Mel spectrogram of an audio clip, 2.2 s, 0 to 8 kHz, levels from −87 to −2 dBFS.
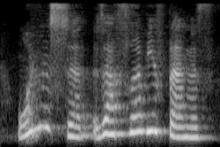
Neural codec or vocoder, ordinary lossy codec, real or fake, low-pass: codec, 16 kHz, 1.1 kbps, Voila-Tokenizer; none; fake; none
